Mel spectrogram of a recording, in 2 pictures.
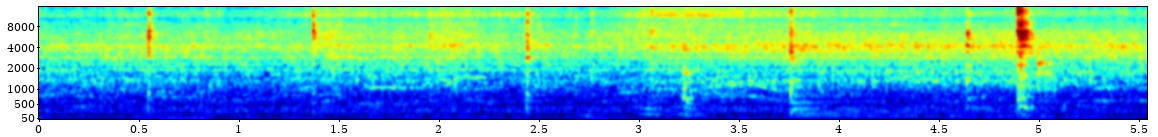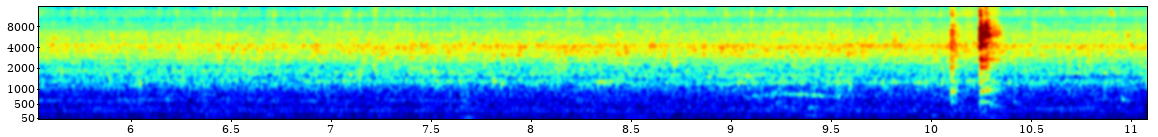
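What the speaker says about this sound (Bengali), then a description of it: "ওই তেলেই এবার একটু কালো জিরা ফোড়ন দিয়ে" Nigella seeds crackle and sizzle in hot oil for a Bengali mustard shrimp dish, a steady close frying hiss broken by occasional utensil clicks and taps.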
